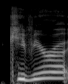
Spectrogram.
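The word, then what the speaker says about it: Quivira: Kivira is spelled Q-U-I-V-I-R-A.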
